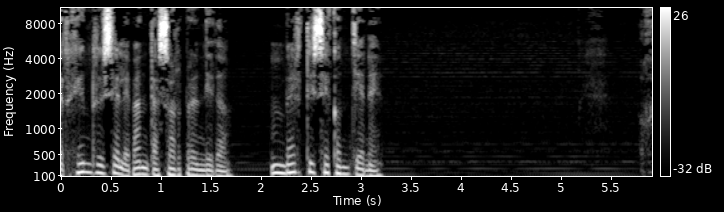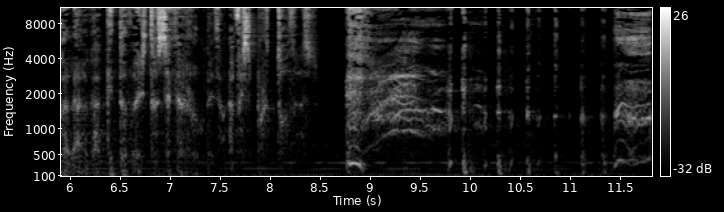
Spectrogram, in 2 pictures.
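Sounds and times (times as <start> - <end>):
speech: 0.0 - 3.4
ill man coughing up blood into a handkerchief: 8.8 - 11.8
voiced wheeze: 10.7 - 11.8.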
